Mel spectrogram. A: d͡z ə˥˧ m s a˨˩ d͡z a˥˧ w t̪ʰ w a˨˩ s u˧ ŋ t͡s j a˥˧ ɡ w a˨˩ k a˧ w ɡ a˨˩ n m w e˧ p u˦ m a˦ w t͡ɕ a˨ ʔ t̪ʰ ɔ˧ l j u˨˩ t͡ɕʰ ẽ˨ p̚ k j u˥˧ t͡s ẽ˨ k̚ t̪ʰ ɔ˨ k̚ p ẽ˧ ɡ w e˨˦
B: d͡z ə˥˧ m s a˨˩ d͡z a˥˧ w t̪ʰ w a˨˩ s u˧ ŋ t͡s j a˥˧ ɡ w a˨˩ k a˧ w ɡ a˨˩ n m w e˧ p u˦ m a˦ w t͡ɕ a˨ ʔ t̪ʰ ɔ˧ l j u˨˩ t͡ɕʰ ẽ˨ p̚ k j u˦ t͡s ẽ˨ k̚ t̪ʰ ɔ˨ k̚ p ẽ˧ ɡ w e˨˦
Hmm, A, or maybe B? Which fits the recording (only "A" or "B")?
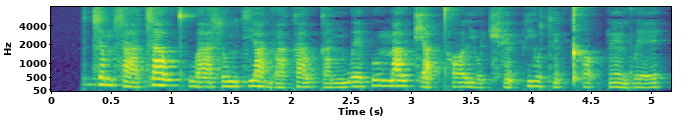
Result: A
